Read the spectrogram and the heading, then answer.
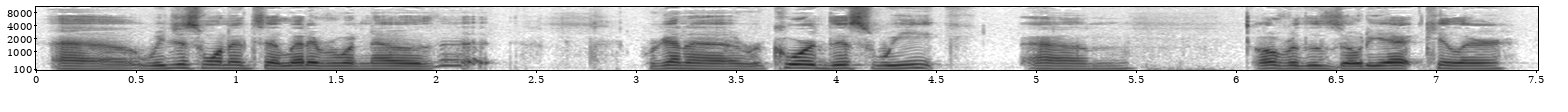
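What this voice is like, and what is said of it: Slightly hoarse, strained voice. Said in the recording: “my voice is a little bit hoarse and shot. ... I'm not not doing so good voice wise,”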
